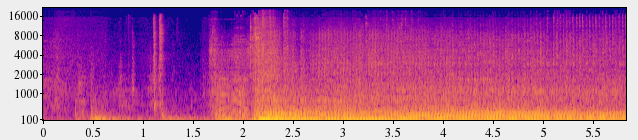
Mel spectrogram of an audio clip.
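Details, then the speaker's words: Toyota Wolverine running after fuel pressure regulator work: cranks and catches, runs well briefly, then turns choppy with a low, lumpy, uneven run that won't smooth out; choke flap stuck shut with its spring missing. "runs good for a little bit is kind of choppy"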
